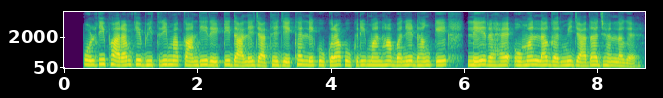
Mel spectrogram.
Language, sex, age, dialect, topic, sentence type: Chhattisgarhi, female, 31-35, Western/Budati/Khatahi, agriculture, statement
